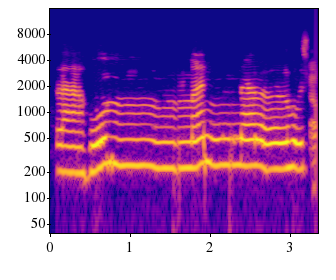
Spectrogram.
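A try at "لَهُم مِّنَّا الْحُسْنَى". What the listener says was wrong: Awas, mannya tahan, ada nun bertasdid.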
